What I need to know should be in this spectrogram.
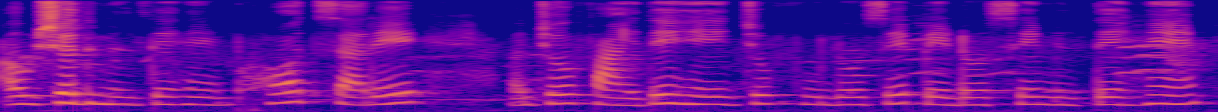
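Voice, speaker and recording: A woman's voice: medium pitch, warm tone, lo-fi sound, a little hiss or hum. A woman teacher with an Indian accent who reads a children's story aloud and then explains each line in simple words. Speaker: school teacher.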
